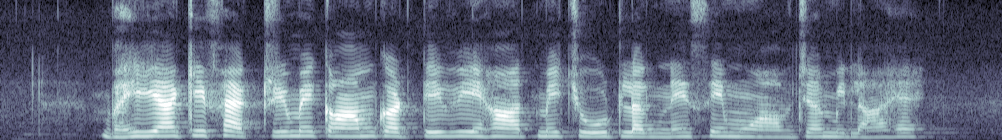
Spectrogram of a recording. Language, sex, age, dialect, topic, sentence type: Hindi, female, 18-24, Garhwali, banking, statement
